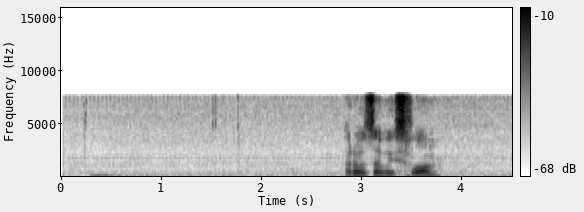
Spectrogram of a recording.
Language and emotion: Russian, neutral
